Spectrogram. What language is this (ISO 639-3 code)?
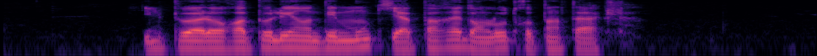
fra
